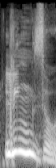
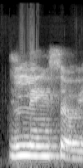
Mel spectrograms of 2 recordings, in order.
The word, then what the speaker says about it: Lyngsø: I think I mispronounced your surname. Lingo. Is that right? Lingso. Yeah. Yeah. In Danish, it's actually Lu and I have to pronounce.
